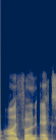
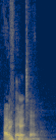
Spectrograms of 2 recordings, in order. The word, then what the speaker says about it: iPhone X: I believe it's Apple iPhone X. Is that correct? – It's spelled X, but it's actually pronounced 10. So it's like the Roman numeral is X. So it's iPhone 10.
